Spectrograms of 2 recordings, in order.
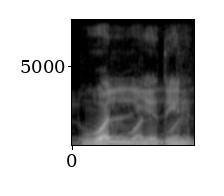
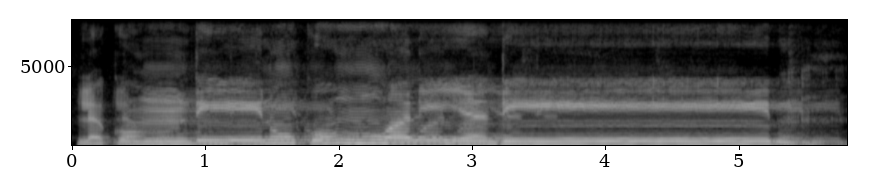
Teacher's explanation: ولی دین کو بعض مرتبہ لوگ ولی دین پڑھ دیتے ہیں، یعنی لام کو ساکن کر دیتے ہیں۔ یاد رکھیں کہ لام کے نیچے زیر ہے اور زیر کو ظاہر کرنا ہے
